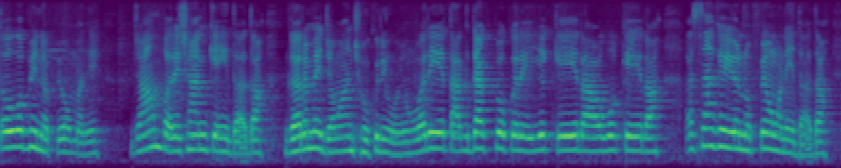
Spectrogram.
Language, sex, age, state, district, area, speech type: Sindhi, female, 30-45, Gujarat, Surat, urban, spontaneous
